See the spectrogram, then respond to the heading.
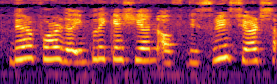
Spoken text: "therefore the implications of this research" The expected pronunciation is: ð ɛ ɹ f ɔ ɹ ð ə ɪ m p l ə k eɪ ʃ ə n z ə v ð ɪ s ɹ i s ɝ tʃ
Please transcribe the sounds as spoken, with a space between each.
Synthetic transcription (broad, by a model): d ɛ ɹ f ɔ ɹ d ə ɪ m p l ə k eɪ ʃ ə n ə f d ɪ s ɹ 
